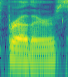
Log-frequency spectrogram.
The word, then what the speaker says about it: Bros: place called stagnaro Brothers is it brothers or bros because it's spelled b Ros it's Brothers okay stagnaro Bros uh and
